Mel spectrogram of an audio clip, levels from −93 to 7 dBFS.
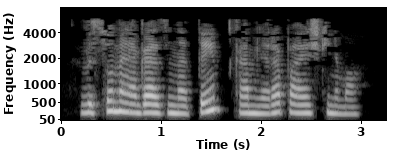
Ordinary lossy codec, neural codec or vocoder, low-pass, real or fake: MP3, 24 kbps; none; 7.2 kHz; real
